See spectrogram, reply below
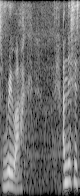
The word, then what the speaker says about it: ruach: The Hebrew word for the Holy Spirit or God's personal presence is ruach. And you've got to get a nice sort of back sound at the end of that word, which I love as a speech and language therapist.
